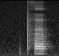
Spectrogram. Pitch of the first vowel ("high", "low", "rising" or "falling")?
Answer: low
